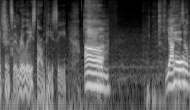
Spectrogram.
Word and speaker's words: Yakuza: Hey, y'all know it's pronounced Yakuza, right?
